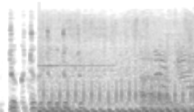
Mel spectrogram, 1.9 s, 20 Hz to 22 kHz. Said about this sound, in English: the actual shot firing sound they chose to use was the sound of a 50 cal tank weapon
